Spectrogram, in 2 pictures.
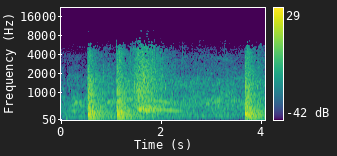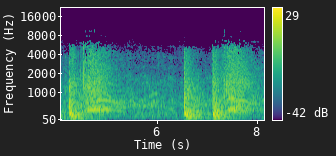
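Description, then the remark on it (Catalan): The standing crowd at El Congost arena performs the Icelandic thunderclap chant: three slow, evenly spaced rounds, each a sharp mass clap followed by a loud collective shout, with a crowd murmur carrying between them. “El Congost es posa dret per començar el que és el toc islandès.”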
